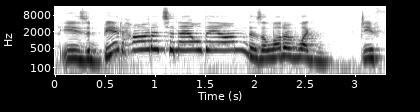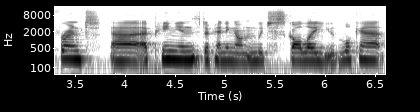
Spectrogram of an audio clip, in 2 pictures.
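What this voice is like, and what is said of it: Australian accent. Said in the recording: “excuse my horrific Australian accent”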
